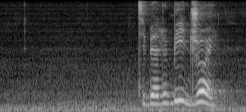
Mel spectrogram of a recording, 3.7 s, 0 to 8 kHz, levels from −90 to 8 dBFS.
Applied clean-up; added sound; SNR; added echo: none; Bird vocalization, bird call, bird song; 15 dB; reverberation time 0.4 s.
